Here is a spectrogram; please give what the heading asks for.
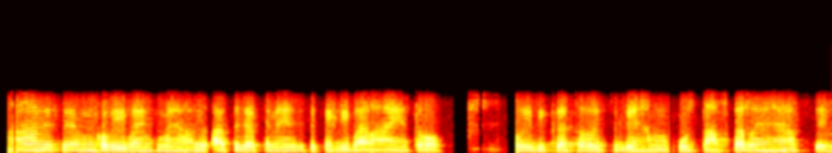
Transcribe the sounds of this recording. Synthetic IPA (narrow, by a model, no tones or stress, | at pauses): ɦãːd͡ʒɛːseɦɐmkɐbʱibɛ̃ːŋkmẽaːt̪ẽd͡ʒaːkenɐɦĩd͡ʒɛːsepɛɦlibaːɾaːẽt̪o | koːibʱɪkːəsɦoɪslieɦɐmpoːst̪aːfkɐɾːɐɦeɦɛ̃aːpse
